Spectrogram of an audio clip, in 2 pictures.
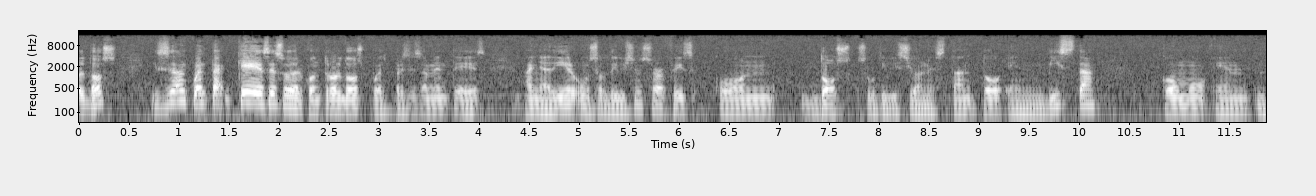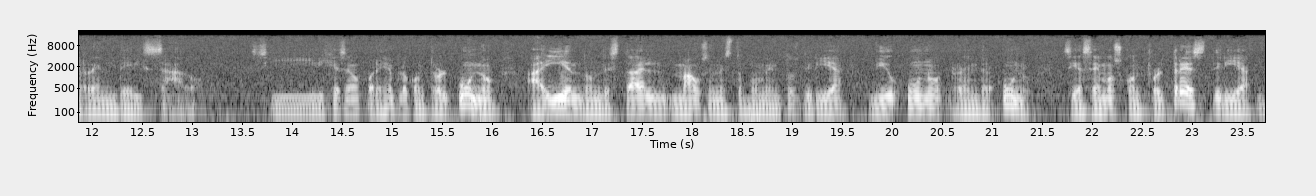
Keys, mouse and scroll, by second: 1.9 click, 3.2 click.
